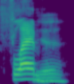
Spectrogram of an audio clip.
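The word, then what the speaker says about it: phlegm: You spell it with a PH and a G for some reason. Just call them Flemish. Make it cool. A lot of silent letters in that word, isn't there?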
